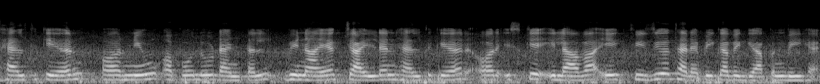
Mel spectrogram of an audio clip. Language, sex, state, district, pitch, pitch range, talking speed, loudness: Hindi, female, Bihar, Jahanabad, 210 Hz, 195-220 Hz, 155 wpm, -16 LUFS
